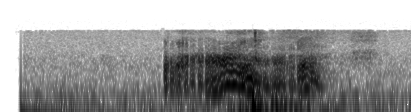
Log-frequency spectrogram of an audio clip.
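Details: Female dog growling playfully while refusing to give up her ball during fetch, playing keep-away; one low, rough, rumbling growl lasting about a second after a quiet start, with steady low background hum.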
